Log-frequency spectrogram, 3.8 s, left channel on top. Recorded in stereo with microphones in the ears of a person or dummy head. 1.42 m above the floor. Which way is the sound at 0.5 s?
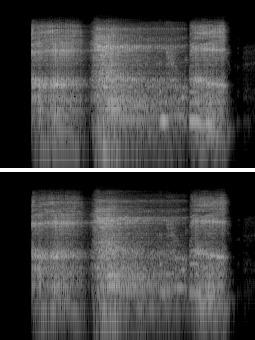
70° left (ahead or behind).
